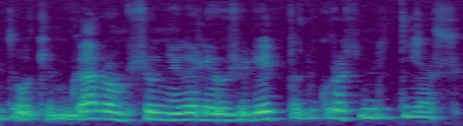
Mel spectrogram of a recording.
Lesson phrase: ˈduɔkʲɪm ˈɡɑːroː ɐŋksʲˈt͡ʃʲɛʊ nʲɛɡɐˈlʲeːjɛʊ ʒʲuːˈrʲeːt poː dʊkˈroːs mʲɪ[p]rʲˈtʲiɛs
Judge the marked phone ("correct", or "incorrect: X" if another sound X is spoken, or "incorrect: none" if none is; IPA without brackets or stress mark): incorrect: none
